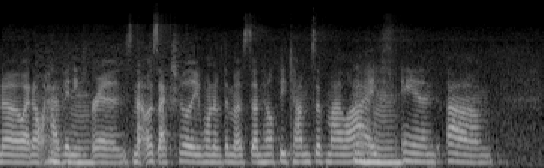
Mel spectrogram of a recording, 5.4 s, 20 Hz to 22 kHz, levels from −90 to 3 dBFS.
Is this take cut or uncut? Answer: uncut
